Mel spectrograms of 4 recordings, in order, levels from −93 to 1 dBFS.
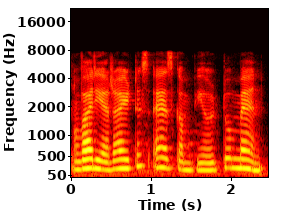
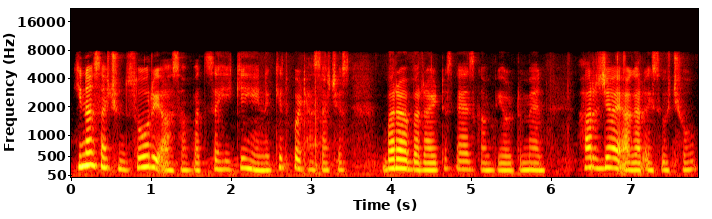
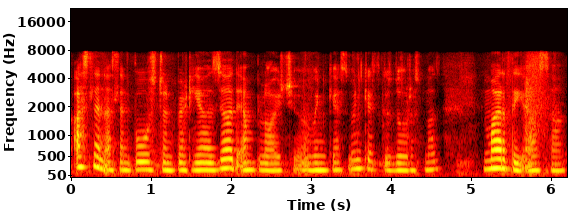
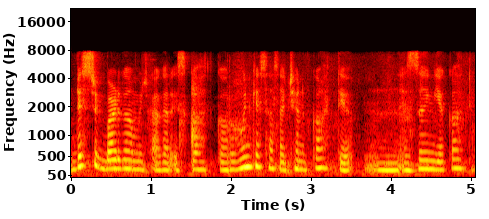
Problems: none marked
